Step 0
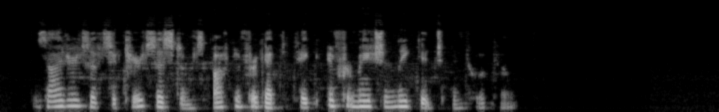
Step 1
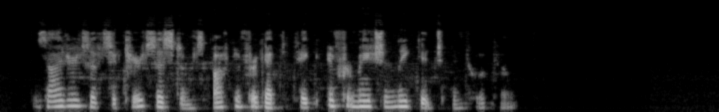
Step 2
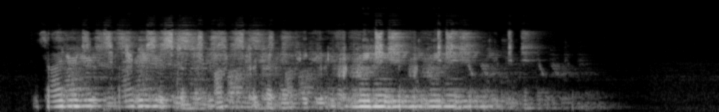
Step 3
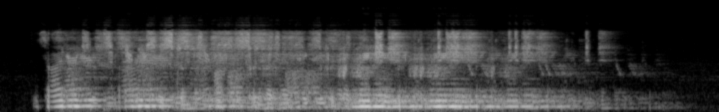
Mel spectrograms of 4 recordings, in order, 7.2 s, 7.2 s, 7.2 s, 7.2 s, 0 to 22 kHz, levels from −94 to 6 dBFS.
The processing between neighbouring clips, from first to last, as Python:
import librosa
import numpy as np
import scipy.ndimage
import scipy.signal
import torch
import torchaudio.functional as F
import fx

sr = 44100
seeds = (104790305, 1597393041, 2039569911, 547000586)

y1 = x
y2 = fx.auto_swell(y1, sr, attack_ms=123.0)
y2 = y2 + 10.0 ** (-7.0 / 20.0) * np.pad(y2, (int(708 * sr / 1000.0), 0))[:len(y2)]
y2 = fx.rev_plate(y2, sr, seeds[0], rt60_s=0.63, hf_ratio=0.6, predelay_ms=120, drr_db=1.0)
y2 = y2 * 10.0 ** (3.5 / 20.0)
y3 = y2 + 10.0 ** (-4.0 / 20.0) * np.pad(y2, (int(772 * sr / 1000.0), 0))[:len(y2)]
